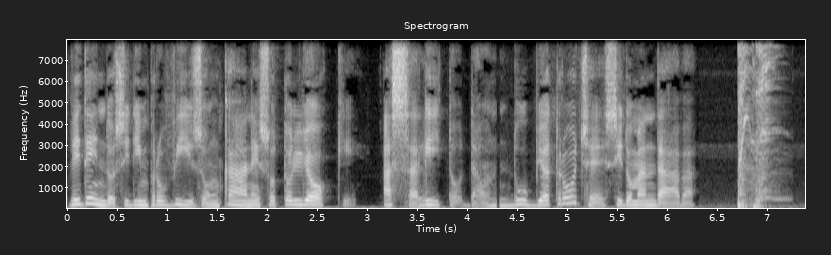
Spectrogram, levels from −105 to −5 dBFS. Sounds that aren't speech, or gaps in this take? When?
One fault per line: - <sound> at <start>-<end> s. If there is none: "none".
- dropout at 4.3-4.3 s
- thud at 6.7-7.3 s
